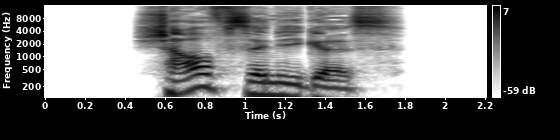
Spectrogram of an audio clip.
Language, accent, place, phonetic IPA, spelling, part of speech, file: German, Germany, Berlin, [ˈʃaʁfˌzɪnɪɡəs], scharfsinniges, adjective, De-scharfsinniges.ogg
- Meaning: strong/mixed nominative/accusative neuter singular of scharfsinnig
